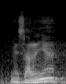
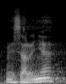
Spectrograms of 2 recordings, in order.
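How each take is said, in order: The two takes are said the same way.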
